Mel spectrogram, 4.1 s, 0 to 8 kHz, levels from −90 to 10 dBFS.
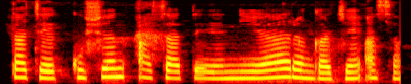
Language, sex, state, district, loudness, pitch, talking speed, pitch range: Konkani, female, Goa, North and South Goa, -16 LUFS, 235 Hz, 100 wpm, 225-260 Hz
